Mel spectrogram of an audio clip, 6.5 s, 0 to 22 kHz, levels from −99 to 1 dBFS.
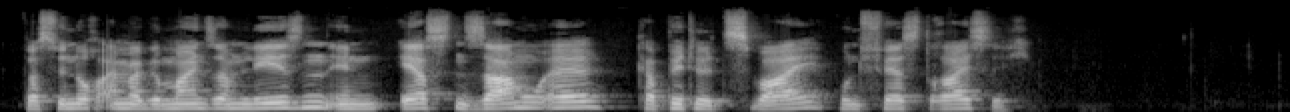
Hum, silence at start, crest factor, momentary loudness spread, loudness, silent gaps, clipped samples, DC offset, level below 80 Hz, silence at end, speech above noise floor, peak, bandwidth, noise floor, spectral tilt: none; 0.15 s; 22 dB; 8 LU; -27 LUFS; none; under 0.1%; under 0.1%; -80 dBFS; 1.3 s; 55 dB; -8 dBFS; 15 kHz; -82 dBFS; -3.5 dB/octave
